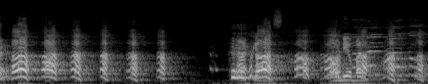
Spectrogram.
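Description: Laughter: a run of short, evenly spaced laughs, a brief pause about two seconds in, then more laughing mixed with talk.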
